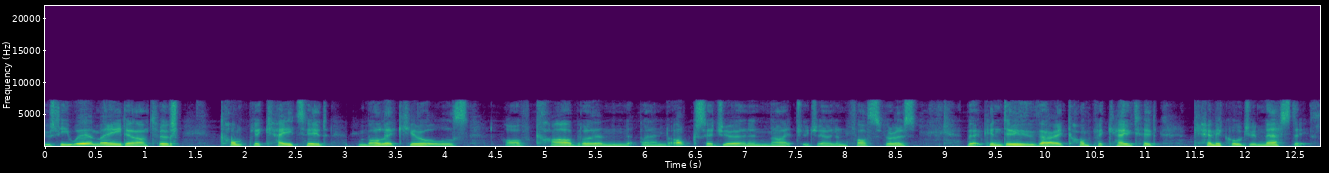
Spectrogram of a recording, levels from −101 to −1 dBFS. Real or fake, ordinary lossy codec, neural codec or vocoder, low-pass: fake; MP3, 64 kbps; codec, 24 kHz, 1.5 kbps, HILCodec; 7.2 kHz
